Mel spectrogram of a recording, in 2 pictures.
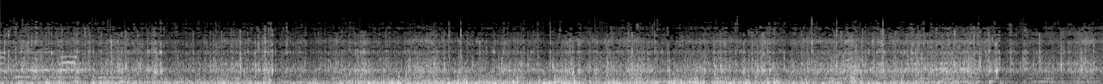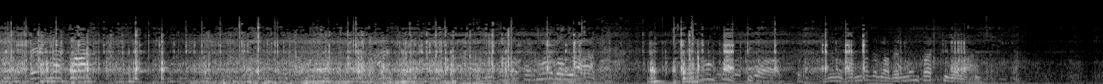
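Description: A bicycle frame rattles and clatters over bumps.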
